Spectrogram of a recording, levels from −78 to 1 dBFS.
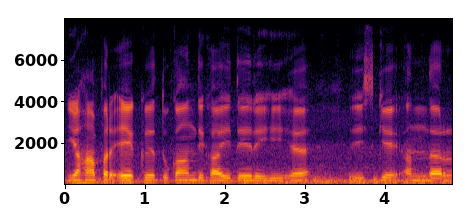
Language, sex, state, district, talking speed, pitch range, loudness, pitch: Hindi, male, Haryana, Charkhi Dadri, 125 wpm, 110-115 Hz, -19 LUFS, 115 Hz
